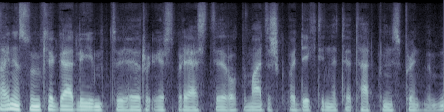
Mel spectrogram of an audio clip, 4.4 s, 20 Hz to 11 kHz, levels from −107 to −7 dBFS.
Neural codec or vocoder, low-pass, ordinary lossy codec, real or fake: codec, 16 kHz in and 24 kHz out, 0.8 kbps, FocalCodec, streaming, 65536 codes; 9.9 kHz; MP3, 64 kbps; fake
